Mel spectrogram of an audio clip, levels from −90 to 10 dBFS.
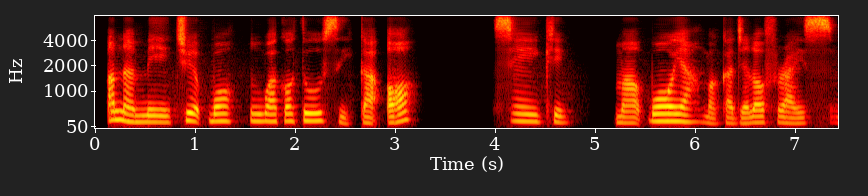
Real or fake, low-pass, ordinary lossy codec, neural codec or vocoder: fake; none; none; codec, 16 kHz, about 1 kbps, DyCAST, with the encoder's durations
